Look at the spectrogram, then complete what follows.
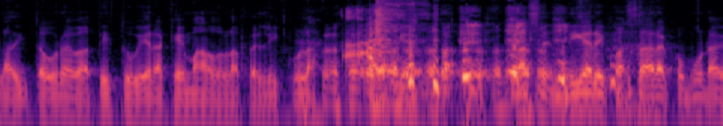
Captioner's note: risas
